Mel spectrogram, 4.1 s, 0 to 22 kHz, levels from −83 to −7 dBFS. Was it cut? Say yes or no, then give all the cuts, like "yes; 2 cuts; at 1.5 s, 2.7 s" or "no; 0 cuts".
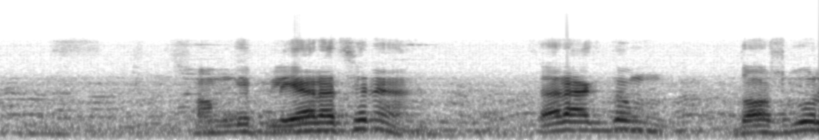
no; 0 cuts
